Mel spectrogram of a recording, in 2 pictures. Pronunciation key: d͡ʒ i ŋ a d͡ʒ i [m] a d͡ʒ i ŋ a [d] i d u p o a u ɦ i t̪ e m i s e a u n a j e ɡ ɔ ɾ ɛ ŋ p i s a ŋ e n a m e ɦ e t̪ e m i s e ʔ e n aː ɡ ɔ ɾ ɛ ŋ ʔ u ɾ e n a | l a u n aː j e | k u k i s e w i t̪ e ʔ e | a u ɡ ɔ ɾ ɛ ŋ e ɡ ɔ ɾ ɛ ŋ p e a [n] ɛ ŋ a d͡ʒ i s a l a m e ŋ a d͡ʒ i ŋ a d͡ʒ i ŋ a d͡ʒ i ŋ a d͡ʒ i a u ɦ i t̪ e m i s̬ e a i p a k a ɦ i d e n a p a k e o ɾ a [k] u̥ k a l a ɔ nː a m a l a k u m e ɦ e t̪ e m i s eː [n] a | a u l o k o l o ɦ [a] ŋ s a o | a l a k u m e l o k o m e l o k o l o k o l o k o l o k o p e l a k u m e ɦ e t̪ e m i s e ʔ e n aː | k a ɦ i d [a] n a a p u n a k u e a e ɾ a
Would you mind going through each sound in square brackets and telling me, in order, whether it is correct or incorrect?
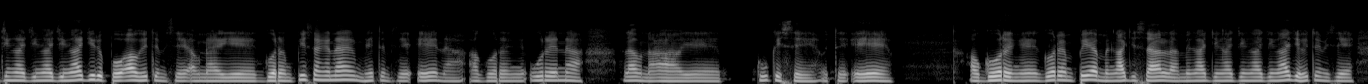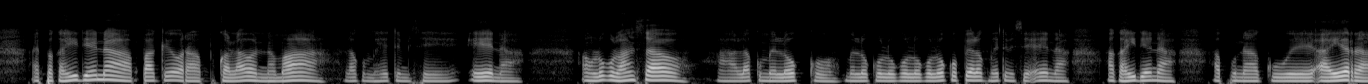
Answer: incorrect, incorrect, incorrect, incorrect, correct, correct, incorrect

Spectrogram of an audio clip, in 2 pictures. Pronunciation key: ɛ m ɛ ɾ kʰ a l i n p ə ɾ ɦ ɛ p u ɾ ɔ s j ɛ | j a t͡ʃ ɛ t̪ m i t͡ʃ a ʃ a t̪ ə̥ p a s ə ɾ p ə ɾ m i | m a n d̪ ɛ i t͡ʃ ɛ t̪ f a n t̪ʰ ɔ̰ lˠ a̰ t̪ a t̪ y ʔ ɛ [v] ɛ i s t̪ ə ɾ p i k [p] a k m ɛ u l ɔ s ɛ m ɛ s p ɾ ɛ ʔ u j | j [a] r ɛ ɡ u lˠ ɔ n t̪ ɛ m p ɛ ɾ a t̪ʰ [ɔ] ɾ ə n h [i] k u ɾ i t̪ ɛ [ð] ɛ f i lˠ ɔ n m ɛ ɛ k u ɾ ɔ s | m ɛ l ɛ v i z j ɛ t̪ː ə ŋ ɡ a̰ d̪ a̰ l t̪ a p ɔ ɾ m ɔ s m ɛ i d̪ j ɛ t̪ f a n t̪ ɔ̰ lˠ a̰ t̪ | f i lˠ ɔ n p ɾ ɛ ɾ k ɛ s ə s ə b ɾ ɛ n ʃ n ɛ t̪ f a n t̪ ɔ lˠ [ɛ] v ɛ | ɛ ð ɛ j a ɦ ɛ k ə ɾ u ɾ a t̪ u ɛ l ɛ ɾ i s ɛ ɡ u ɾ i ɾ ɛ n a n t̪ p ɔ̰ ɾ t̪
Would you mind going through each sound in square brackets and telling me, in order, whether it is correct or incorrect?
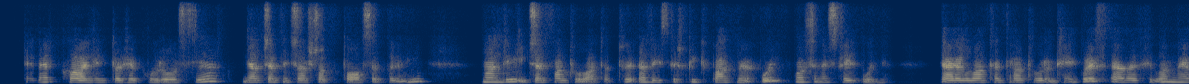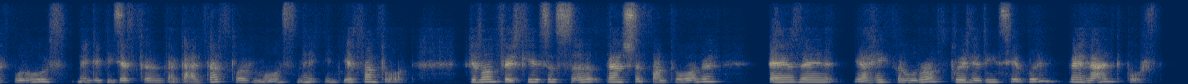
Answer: incorrect, correct, correct, incorrect, incorrect, correct, incorrect

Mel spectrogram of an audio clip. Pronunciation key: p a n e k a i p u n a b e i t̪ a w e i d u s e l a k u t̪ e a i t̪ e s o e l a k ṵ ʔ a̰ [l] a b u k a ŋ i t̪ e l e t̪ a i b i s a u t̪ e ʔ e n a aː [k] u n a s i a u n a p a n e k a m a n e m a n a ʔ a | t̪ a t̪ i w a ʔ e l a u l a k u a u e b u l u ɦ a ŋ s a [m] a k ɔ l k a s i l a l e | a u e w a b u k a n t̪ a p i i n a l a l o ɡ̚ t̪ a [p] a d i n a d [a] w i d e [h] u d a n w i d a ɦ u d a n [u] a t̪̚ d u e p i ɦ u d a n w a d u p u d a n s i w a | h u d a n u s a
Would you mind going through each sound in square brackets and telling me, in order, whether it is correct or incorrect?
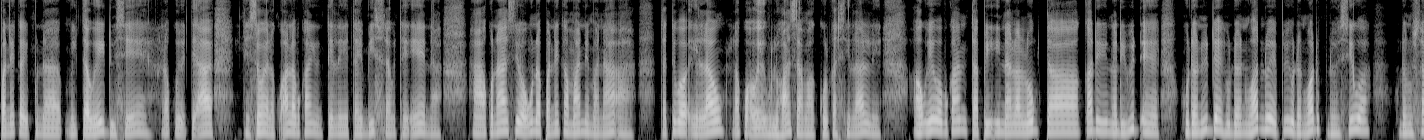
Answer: correct, correct, correct, incorrect, incorrect, correct, incorrect

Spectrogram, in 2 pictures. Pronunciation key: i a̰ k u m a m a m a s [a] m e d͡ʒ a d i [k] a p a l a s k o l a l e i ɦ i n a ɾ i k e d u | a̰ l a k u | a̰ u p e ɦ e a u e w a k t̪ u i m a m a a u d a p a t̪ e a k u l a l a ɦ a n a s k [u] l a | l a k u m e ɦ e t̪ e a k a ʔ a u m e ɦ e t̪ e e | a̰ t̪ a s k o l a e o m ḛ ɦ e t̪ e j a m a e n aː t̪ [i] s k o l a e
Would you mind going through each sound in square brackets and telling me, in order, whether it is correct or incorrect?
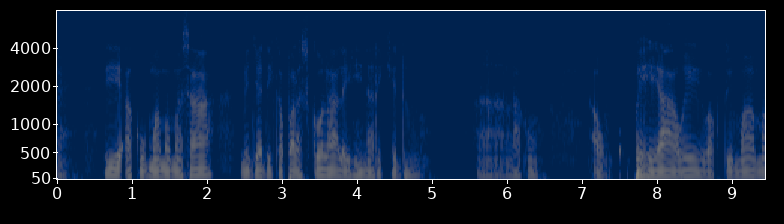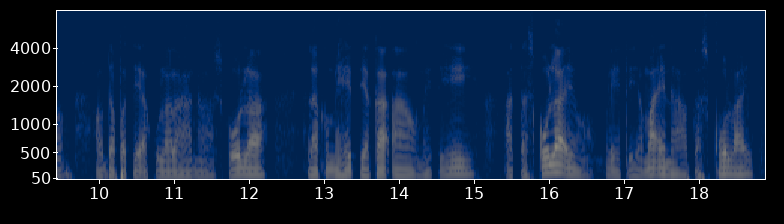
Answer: correct, correct, incorrect, incorrect

